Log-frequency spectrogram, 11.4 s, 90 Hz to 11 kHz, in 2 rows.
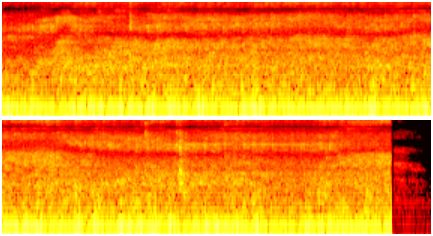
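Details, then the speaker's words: Corvette V8, timing light set to 12, after tuning with an exhaust leak still present: steady, even idle about four beats a second, smooth deep rumble; normal idle. "That's going to do it. We have two good running little hot rods right now."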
